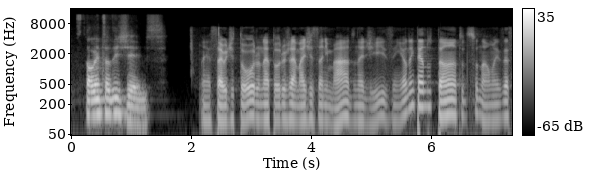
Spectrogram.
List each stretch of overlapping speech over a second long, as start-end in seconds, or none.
none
